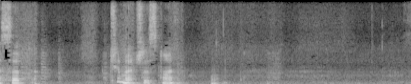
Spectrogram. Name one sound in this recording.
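Fabric rustles as a hand slides it across a surface.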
